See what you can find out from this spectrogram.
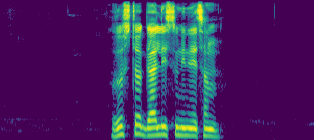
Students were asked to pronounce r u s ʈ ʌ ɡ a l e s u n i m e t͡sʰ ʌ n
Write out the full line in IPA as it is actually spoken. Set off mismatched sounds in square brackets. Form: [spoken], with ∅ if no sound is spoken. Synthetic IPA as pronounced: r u s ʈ ʌ ɡ a l [i] s u n i [n] e t͡sʰ ʌ n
